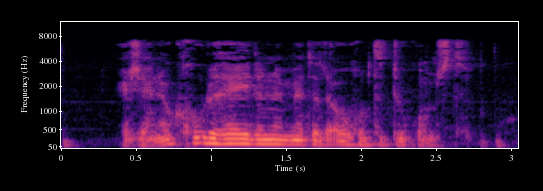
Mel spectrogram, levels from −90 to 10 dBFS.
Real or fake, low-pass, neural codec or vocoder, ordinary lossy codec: real; 7.2 kHz; none; MP3, 96 kbps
